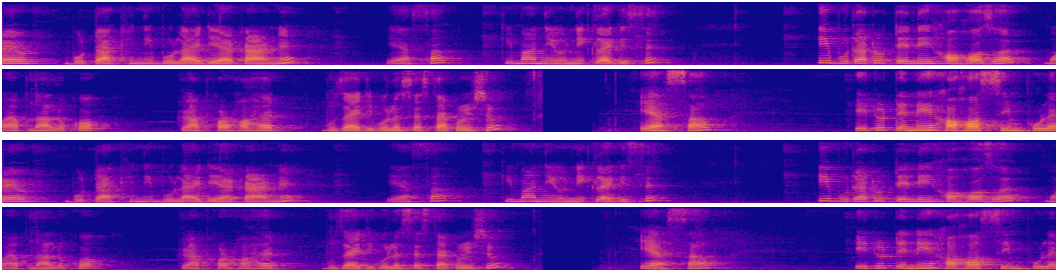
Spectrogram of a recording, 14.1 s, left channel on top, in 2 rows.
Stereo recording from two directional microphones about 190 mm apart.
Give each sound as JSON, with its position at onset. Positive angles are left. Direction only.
{"t": 0.0, "sound": "a woman's voice", "side_deg": 35}
{"t": 5.4, "sound": "a woman's voice", "side_deg": 20}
